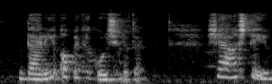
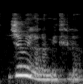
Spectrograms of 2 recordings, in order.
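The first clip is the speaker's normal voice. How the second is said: ordinary delivery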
